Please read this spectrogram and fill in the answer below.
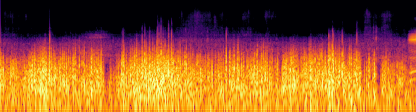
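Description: Wind buffeting the microphone: a rough, uneven rushing noise that rises and falls with the gusts.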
